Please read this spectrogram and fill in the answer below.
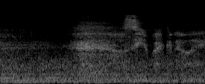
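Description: A woman whispering a few words, the breathy sound loudest about a second in.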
